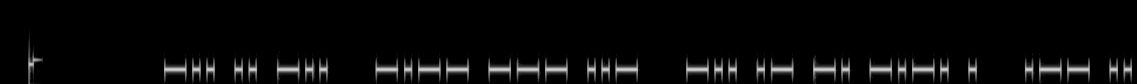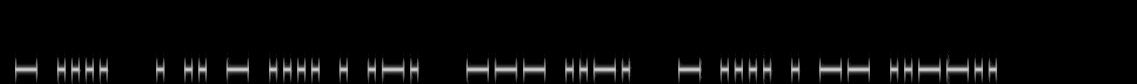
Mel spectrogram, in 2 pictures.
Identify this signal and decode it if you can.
Morse code, heard as a keyed tone, about 17 wpm, 700 Hz. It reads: DID YOU DANCE WITH EITHER OF THEM?
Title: Sentences from Top 1000 Words - Review Part 4 - 17wpm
